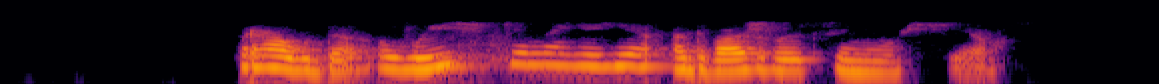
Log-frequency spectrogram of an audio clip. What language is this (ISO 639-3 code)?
bel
